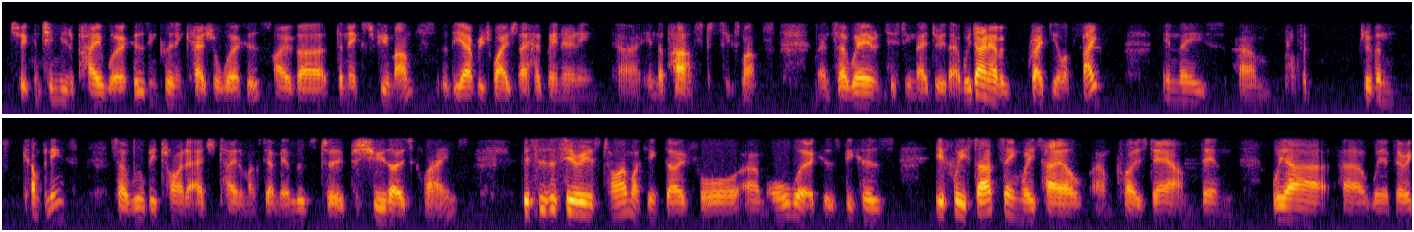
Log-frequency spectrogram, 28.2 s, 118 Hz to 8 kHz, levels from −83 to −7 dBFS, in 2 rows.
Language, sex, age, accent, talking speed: English, male, 40-59, Australian, 185 wpm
